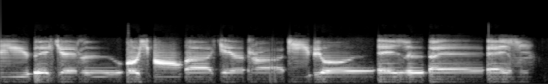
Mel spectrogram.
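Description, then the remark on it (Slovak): A louder-sounding jaw harp (drumbľa) twangs in short phrased bursts, its buzzing overtones sliding up and down to mimic the rhythm and inflection of the spoken radio greeting "Dobrý večer, počúvate rádio SBS", loud and steady with brief gaps between syllables. “Hej, vyberali sme na to drumbličku takú zvučnejšiu,”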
